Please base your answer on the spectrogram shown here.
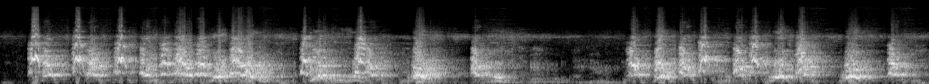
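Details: Enzo and Diva, a Boerboel or African Mastiff pair kept in Egypt: rapid, heavy barks run together in a dense volley, break off near the middle for about two seconds, then resume just as forcefully.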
